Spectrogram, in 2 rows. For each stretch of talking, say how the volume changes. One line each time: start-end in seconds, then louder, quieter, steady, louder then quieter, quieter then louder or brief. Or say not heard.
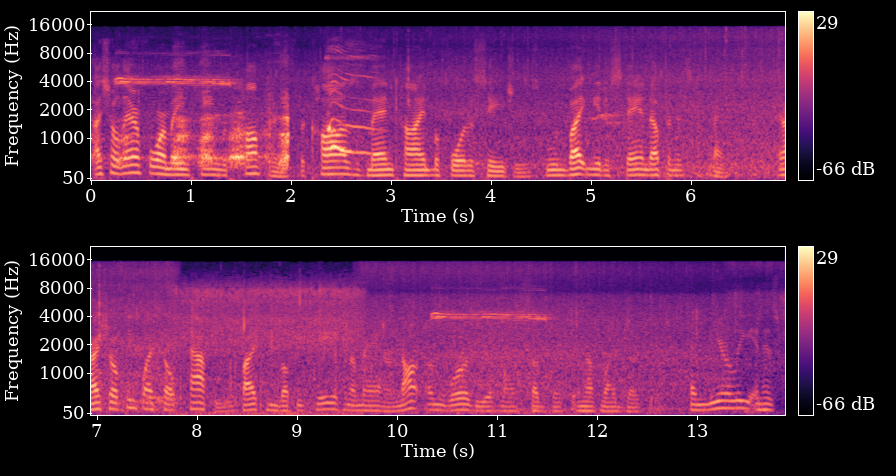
0.0-13.8 quieter.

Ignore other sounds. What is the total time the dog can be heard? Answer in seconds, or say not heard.
3 s.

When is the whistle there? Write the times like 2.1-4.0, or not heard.
0.2-1.5, 10.3-11.6.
